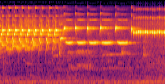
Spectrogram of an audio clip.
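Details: Lively singing canary on a songbird training recording: fast chattering phrase, then spaced clear whistles about every quarter second, finishing with a rapid high trill.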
